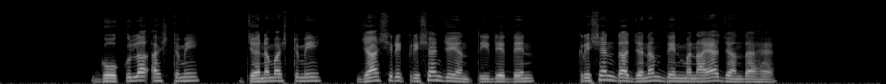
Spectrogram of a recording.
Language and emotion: Punjabi, neutral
